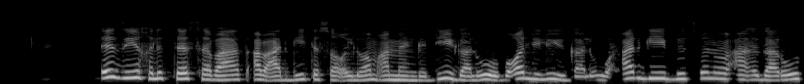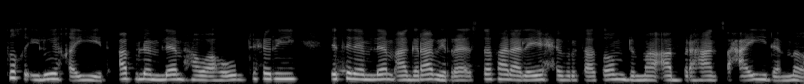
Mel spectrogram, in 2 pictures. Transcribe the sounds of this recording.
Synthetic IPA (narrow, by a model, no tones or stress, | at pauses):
ʔɨzixɨlɨt̪ʰːɐsɐβat̪aβad̪ɡit̪ʰɐsɐχʼilo̞maβmɐŋɡɐd̪ijɪɡalubɨχʼɐlːilujɪɡaluʕad̪ɡibɨt͡sʼɨnuʕaʔɨɡaɾut̪ʰɨxʔilujɪxɐjːɪd̪ʔaβlɐmlɐmɦawaɦubɨd̪ɨħɾi | ʔɨt̪ʰilɐmlɐmaɡɐɾaβɪɾɐz̥ɨt̪ʰɐfɐlalɐjuħɨβɾɨt̪ʰat̪ʰo̞md̪ɨmːaʔaβbɨɾɦant͡sʼɨħajɪd̪ɐmːɨ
